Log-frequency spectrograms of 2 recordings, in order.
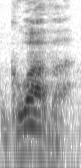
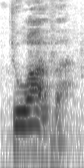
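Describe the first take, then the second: First: The word starts with a hard g sound. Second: The word starts with a j sound.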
